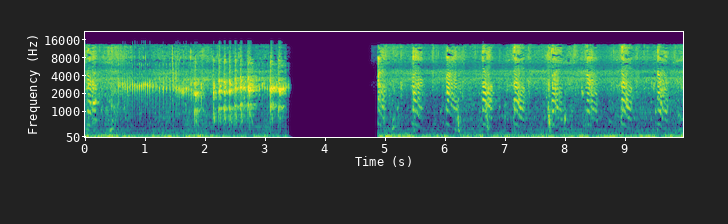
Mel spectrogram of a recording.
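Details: Dolphin recorded in water: a wavering whistle and dense clicking at first, a pause of silence, then repeated short falling chirps over a heavy low-pitched water background.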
